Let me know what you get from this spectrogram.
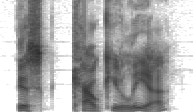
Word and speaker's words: dyscalculia: dyscalculia, did I pronounce mm-hmm.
